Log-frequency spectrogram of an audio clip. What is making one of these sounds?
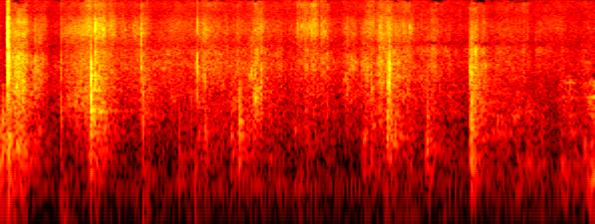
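Paper rustles and crackles close by.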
